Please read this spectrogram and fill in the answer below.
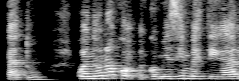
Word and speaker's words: tatú: El pueblo aymara lo conoce como tatú y se escribe tal cual, T-A-T-U, tatú.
